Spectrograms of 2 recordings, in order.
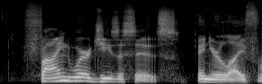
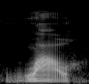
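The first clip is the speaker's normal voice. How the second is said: a soft, much quieter "Wow" said under the breath; hushed inner wow; 6 semitones lower, 6 dB quieter than usual. Retold or imitated. To himself after hearing a detained teen, a hushed stunned wow. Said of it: "pausing and just thinking".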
